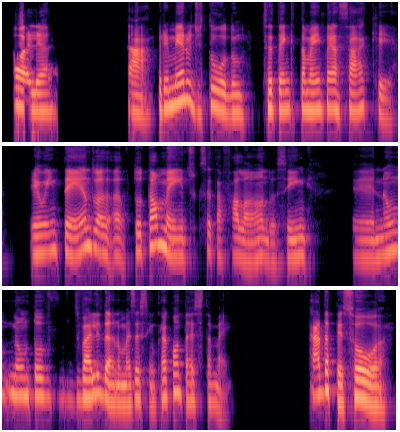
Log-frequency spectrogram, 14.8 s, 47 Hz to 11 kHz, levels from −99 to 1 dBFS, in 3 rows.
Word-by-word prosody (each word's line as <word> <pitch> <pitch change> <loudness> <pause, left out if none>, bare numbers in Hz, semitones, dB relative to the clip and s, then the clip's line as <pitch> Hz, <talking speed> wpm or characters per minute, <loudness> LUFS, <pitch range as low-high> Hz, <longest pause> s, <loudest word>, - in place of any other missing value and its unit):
Olha. 165 -4 +4 0.9
Tá, 65 0 +2
primeiro 210 +7 +4
de 150 -6 -8
tudo, 150 -6 -1 0.2
você 170 - +2
tem 170 0 +1
que 170 - -12
também 170 0 +1
pensar 170 0 0
que 140 -9 -7 0.4
eu 170 +2 -1
entendo 185 +3 0
a 155 -3 -2
a - - -11
totalmente 175 -7 0
o - - -27
que - - -32
você 180 - -9
tá 150 -2 -11
falando, 145 -2 -5
assim, 145 +4 -6 0.6
eh, 145 -1 -9
não 170 +6 -5
não 185 -3 -2
tô 180 0 0
v 170 - -11
v 160 -1 -17
validando, 170 -5 +4
mas, 135 +3 -2
assim, 160 0 -4
o - - -11
que 170 - -3
acontece 170 -5 -2
também? 130 -12 -11 1.0
Cada 195 +5 +5
pessoa 140 - +4
165 Hz, 150 wpm, -25 LUFS, 145-180 Hz, 1.0 s, Cada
